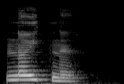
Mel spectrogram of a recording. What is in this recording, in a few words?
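"нӧйтны", Komi, female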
